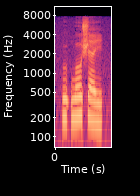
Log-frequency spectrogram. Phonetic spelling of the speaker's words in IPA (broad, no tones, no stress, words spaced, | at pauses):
uʔwoʃɛi̯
